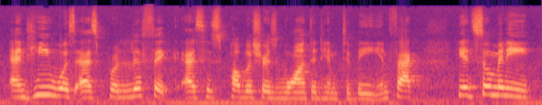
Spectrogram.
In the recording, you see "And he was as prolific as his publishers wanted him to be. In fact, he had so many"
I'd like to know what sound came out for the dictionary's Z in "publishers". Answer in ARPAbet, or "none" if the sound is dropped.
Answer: Z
